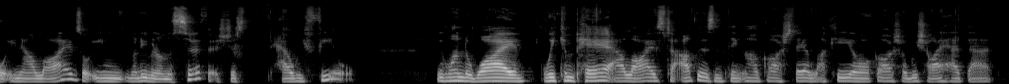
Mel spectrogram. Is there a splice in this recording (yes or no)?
yes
